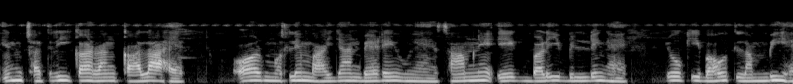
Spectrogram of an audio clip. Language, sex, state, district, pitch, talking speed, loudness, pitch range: Hindi, male, Rajasthan, Nagaur, 165 Hz, 165 wpm, -18 LUFS, 155-180 Hz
